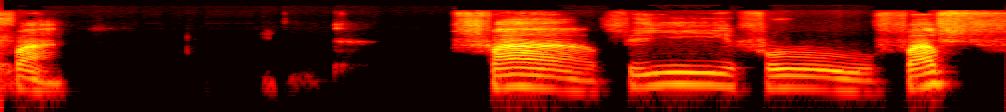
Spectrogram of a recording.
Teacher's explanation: Jadi ketika sukun, dia tetap mengalir di suara dan nafasnya.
